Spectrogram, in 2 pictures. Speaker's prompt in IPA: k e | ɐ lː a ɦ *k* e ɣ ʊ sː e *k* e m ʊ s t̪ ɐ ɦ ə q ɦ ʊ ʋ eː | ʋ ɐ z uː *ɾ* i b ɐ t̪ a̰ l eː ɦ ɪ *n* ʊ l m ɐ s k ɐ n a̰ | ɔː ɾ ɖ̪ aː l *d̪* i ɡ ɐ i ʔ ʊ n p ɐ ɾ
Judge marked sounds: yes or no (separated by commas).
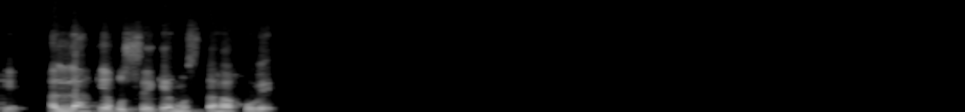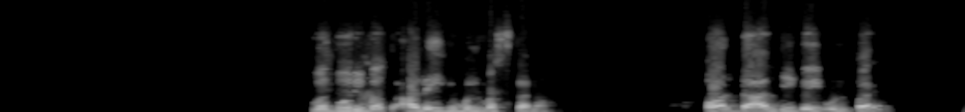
yes, yes, yes, no, yes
